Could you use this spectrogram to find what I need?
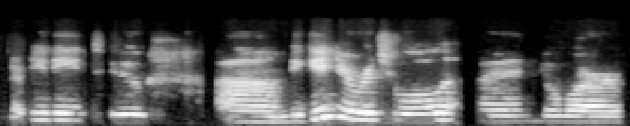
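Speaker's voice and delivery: soft, unhurried meditation guide; guided meditation. Acted. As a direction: ease them gently into stillness, leaving long pauses. Leads listeners into meditation.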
